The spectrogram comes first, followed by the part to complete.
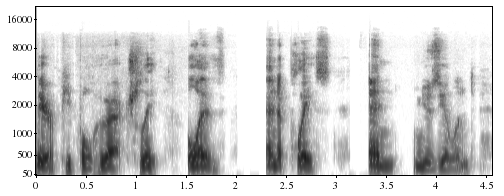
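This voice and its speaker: With a Scottish accent, a man speaks at a medium pitch and a fairly slow pace. His intonation is monotone and flat, and the sound is dry and close with no echo. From Scotland. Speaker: YouTuber. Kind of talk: interview.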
